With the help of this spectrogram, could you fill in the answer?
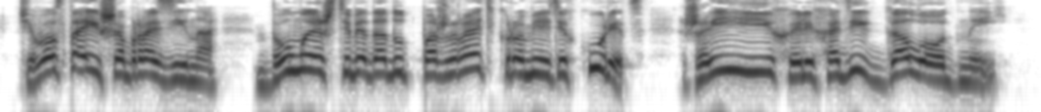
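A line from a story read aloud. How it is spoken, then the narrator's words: Guttural growl. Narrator (Russian): Послышалось утробное рычание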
